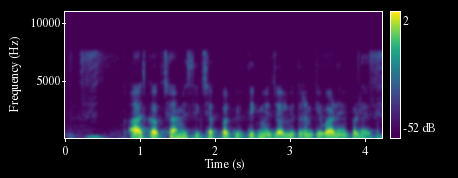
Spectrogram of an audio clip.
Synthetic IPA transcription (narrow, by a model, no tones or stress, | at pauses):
aːd͡ʒkaɐkt͡ʃʰamẽʃɪkʃʰək̚pɐɾkɾɪt̪ɪkmẽd͡ʒəlʋɪt̪ɾənkebaːɽemẽpɐɽ̤ʱaːet̪ʰe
